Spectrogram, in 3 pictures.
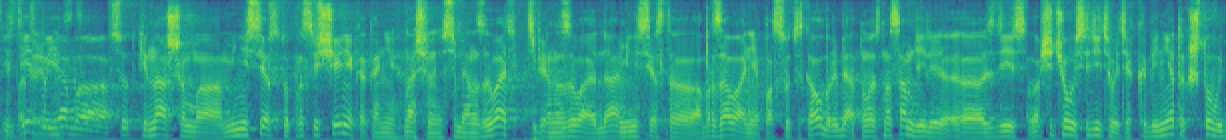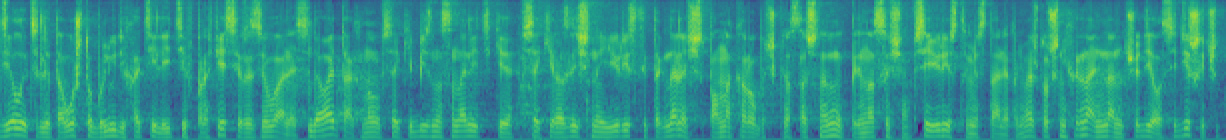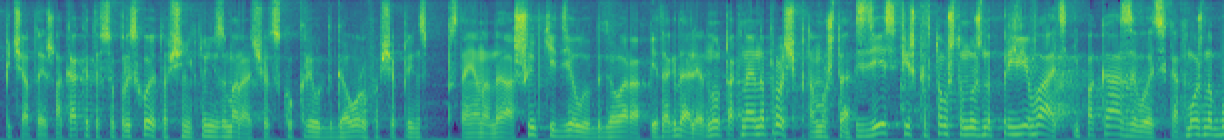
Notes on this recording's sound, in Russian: Записанный на CHEFS TEAM FEST. Chefs Team Fest. Москва. Записанный на CHEFS TEAM FEST.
